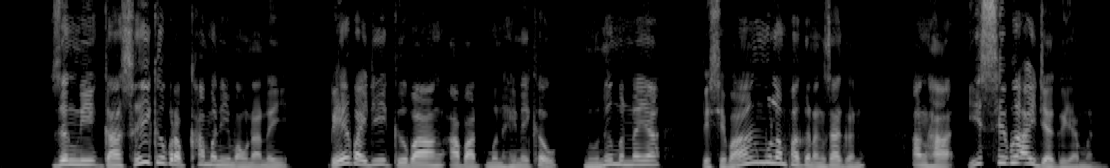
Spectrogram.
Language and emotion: Bodo, surprised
